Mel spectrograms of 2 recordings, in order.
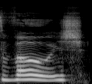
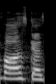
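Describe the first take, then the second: First: The name is said without a 'k' sound. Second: The name is said with a 'k' sound. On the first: The speaker calls it right. "It's Vosges" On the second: The speaker calls it wrong. "we're pronouncing it really, really badly"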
